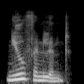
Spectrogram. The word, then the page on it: Newfoundland: Indian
